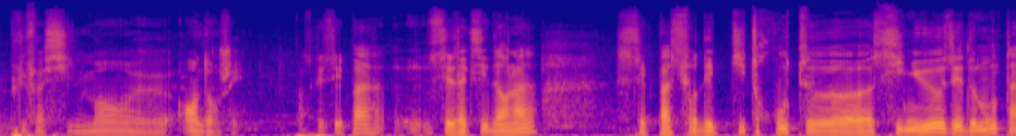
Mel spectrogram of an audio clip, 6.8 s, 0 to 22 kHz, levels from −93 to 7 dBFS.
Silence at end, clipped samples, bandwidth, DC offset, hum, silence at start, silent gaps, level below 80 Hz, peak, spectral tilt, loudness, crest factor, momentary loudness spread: 0 s; under 0.1%; 17 kHz; under 0.1%; none; 0 s; none; -40 dBFS; -4 dBFS; -5.5 dB/octave; -25 LUFS; 22 dB; 15 LU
